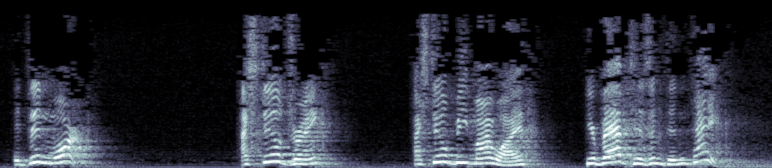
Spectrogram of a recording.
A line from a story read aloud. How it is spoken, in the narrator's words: quite indignantly said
